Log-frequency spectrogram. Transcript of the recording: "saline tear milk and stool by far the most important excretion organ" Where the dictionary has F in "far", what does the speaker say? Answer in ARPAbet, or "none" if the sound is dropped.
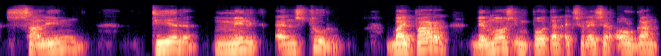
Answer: P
